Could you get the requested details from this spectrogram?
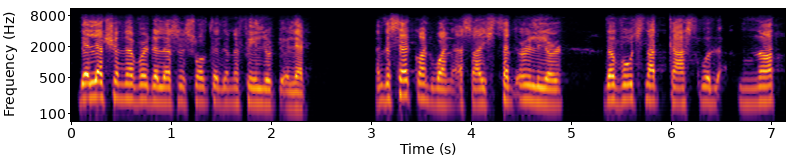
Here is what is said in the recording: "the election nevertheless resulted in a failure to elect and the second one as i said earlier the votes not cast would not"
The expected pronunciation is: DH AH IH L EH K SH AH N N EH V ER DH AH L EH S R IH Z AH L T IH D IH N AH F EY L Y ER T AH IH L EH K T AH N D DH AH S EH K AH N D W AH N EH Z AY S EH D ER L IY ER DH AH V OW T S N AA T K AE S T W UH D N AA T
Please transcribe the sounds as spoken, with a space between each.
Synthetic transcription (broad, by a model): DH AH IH L EH K SH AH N N EH V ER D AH L EH S R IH S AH L T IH D IH N AH F EY L Y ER T AH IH L EH K T AH N D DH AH S EH K AH N D W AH N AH S AY S EH D ER L IY ER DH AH V OW T S N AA T K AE S T W UH D N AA T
